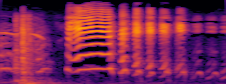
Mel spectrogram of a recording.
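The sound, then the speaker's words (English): Cats meowing and dogs barking in a loud, jumbled burst: a rough noisy yelp, a long high meow, then a quick run of short yapping cries that fade away. “It's raining cats and dogs.”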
